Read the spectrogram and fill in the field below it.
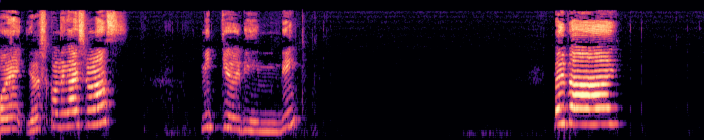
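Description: A young girl speaks and sings brightly, close by, in high, lively bursts.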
